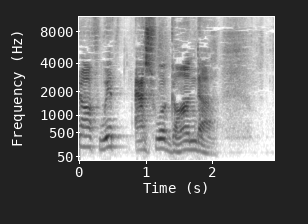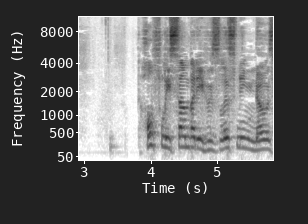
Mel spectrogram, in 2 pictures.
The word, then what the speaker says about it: ashwagandha: So I'm going to start right off with ashwagandha. Hopefully somebody who's listening knows how to spell that so they can get it in the chat box, but type in ashwagandha in the chat box.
